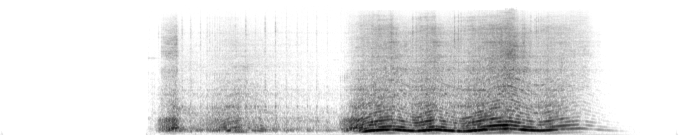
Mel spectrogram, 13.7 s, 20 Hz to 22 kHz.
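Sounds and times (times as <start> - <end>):
Lambretta scooter pulling away: 3.0 - 12.3.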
